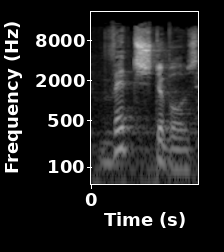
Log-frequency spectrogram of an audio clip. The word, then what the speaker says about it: vegetables: Vegetables. The first syllable is stressed. Vegetables. Meat and vegetables. Of course, the mistake many Spanish speakers make is to put 4 syllables in that word. Vegetables. No, it's vegetables.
